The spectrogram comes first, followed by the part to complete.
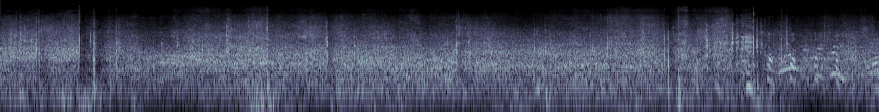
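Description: Ice hockey play heard close up at ice level: skate blades scraping and carving the ice in a steady rasping noise, with a few sharp knocks of sticks or puck, over the hum of an arena crowd. A voice comes in near the end.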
